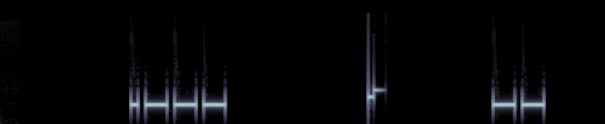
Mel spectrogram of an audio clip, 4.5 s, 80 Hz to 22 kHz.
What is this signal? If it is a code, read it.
Morse code, heard as a keyed tone, about 22 wpm, 700 Hz. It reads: J M
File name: Single-Letter-Number-22wpm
